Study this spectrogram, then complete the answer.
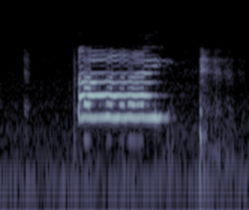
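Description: A young woman calls out in a long, drawn-out, sing-song voice close by.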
